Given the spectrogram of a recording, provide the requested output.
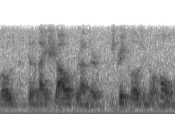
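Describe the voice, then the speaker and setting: A man's voice carries audible room echo. Background noise is noticeable too. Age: 90s. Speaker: war veteran. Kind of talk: testimony. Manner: halting.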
